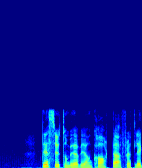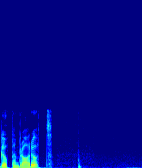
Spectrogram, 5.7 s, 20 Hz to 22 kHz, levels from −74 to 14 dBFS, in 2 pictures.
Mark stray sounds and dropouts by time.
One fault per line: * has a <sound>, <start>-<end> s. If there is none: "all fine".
* has a thud, 4.4-4.6 s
